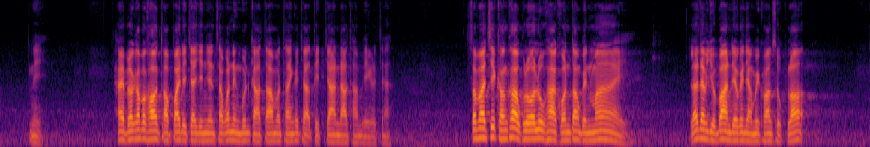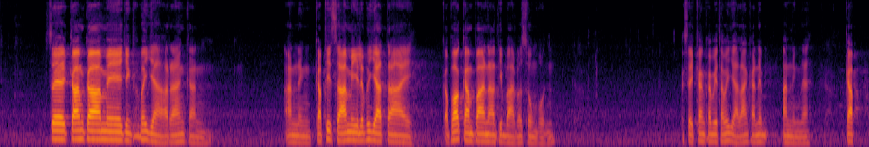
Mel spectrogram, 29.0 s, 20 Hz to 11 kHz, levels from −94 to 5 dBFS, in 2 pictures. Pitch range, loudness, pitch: 110-140 Hz, -24 LUFS, 120 Hz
